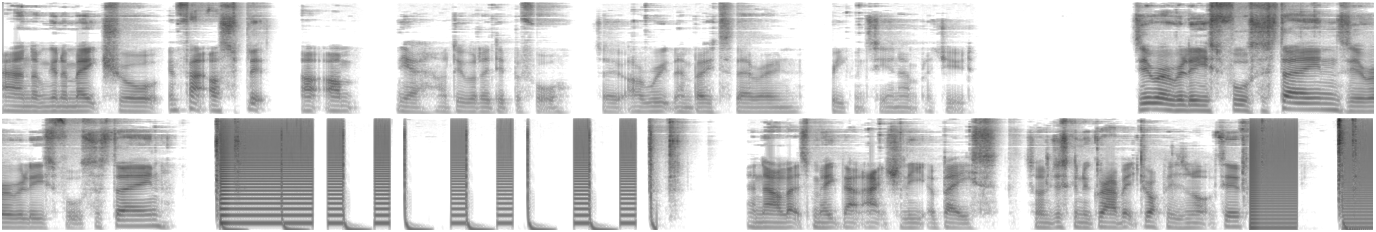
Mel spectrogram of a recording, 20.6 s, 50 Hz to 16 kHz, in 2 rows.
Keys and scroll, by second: 11.8 space, 15.1 space, 18.1 super+a, 19.0 shift+super+a, 19.5 shift+Down, 20.2 shift+space.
